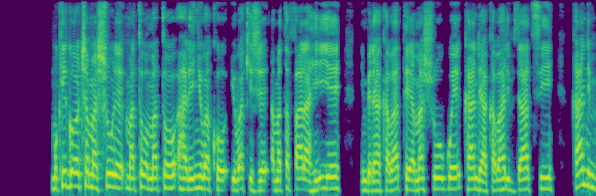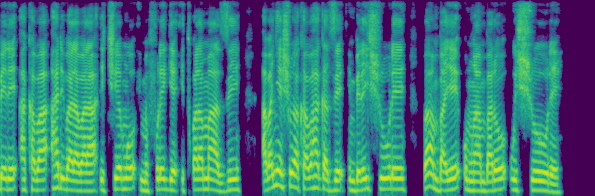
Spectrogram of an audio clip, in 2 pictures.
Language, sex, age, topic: Rundi, female, 25-35, education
